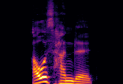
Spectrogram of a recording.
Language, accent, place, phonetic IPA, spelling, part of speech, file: German, Germany, Berlin, [ˈaʊ̯sˌhandl̩t], aushandelt, verb, De-aushandelt.ogg
- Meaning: inflection of aushandeln: 1. third-person singular dependent present 2. second-person plural dependent present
